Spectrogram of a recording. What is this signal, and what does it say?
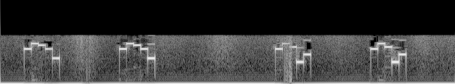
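Five-tone selective call (ZVEI), heard as quick runs of five tones, tones of about 70 ms. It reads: 88083 88083 88915 88915
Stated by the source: ZVEI five-tone selective call 88783 received by SDR.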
